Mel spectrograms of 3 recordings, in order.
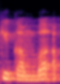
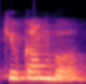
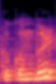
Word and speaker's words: cucumber: know my Ms sliced cucumber sandwich so it's cucumber and not cucumber it's not cucumber it's cucumber you can see here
